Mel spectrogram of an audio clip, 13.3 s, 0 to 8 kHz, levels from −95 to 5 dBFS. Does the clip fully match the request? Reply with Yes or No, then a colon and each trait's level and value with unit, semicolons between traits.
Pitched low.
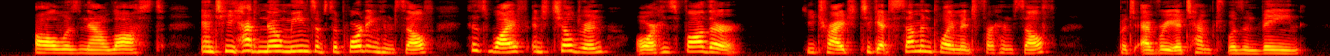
No: high, 210 Hz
